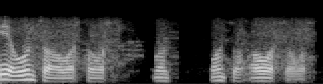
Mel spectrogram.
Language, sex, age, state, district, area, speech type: Nepali, male, 18-30, West Bengal, Kalimpong, rural, conversation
